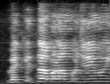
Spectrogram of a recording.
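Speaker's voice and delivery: despairing outcry before collapsing; anguished cry. Retold or imitated. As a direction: wail it as your heart breaks. Dying man crying out guilt.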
